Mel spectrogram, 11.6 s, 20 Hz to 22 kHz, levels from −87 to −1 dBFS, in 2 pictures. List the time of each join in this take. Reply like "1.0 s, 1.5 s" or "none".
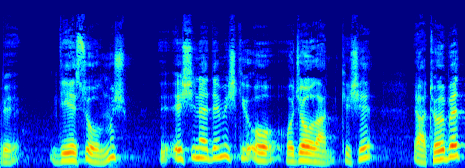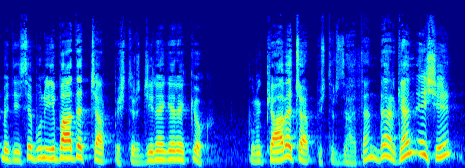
1.8 s

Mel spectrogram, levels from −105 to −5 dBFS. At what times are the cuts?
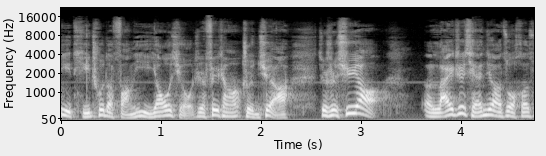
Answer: none

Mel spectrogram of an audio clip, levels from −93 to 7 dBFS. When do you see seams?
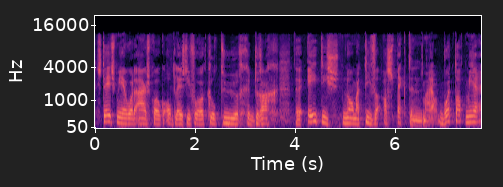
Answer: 1.5 s, 6.5 s

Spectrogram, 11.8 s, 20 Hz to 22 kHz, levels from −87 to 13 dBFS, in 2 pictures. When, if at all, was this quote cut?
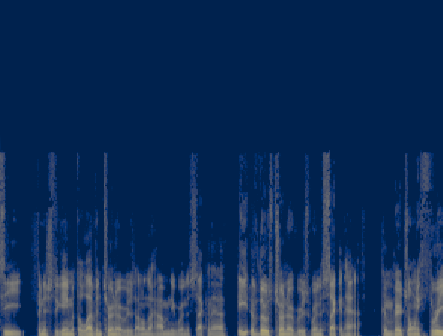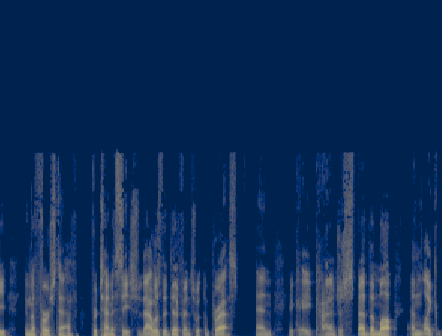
3.1 s, 9.2 s

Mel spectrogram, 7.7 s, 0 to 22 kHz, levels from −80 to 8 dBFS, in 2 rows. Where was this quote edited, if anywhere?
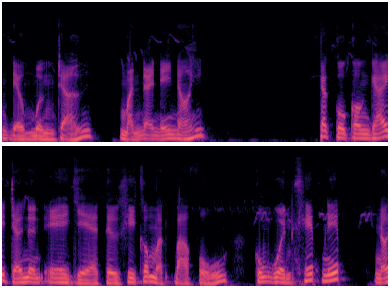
none

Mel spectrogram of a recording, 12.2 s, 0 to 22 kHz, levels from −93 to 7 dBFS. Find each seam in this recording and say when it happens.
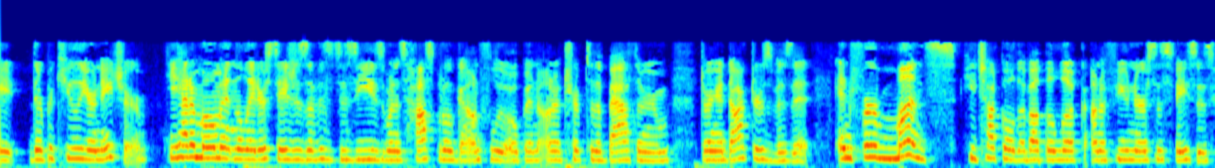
none

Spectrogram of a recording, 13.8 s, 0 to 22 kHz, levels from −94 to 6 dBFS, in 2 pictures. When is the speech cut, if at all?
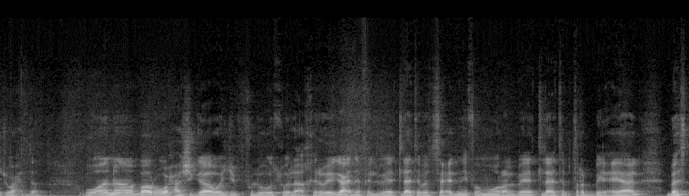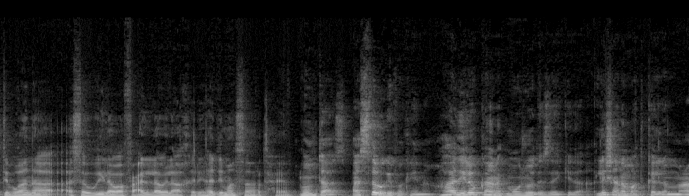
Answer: none

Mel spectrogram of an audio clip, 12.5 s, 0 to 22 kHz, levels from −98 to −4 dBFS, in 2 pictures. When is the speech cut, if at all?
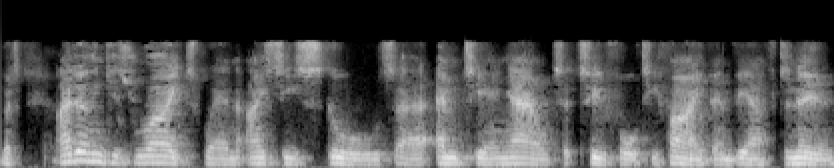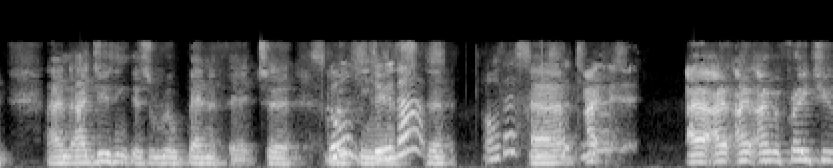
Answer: none

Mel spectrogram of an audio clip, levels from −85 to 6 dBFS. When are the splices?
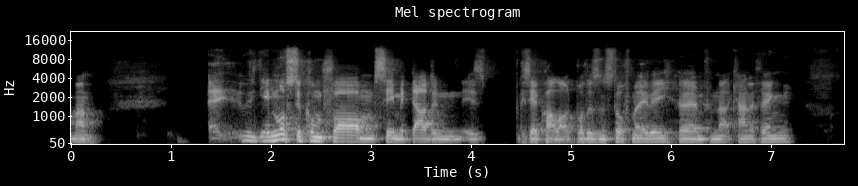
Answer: none

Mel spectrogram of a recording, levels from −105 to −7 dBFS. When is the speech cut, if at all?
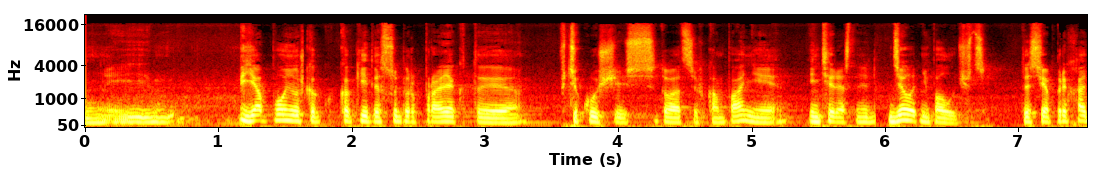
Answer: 1.6 s, 5.9 s

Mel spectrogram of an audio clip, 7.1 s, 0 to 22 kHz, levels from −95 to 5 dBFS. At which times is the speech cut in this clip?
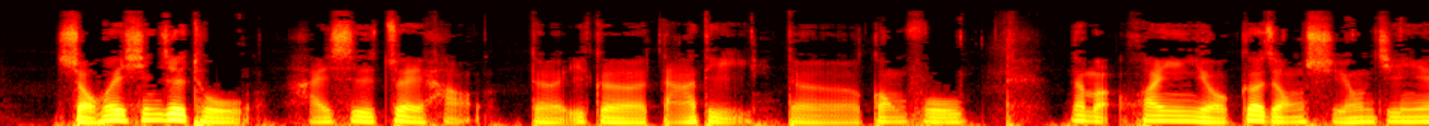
2.6 s

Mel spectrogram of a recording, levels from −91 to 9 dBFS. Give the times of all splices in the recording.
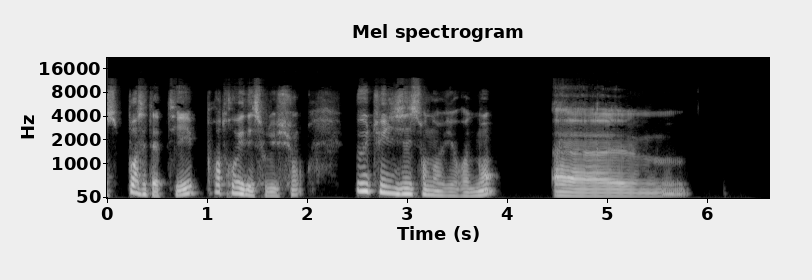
none

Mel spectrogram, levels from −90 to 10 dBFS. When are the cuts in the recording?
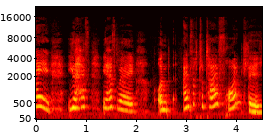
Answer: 1.6 s, 2.8 s

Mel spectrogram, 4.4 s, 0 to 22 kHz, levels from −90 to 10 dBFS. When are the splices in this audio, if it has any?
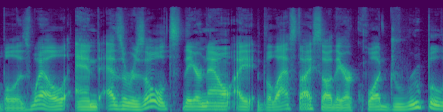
2.6 s

